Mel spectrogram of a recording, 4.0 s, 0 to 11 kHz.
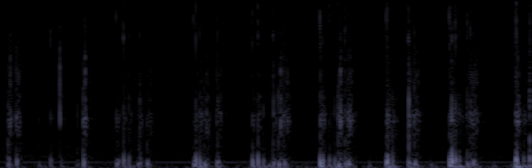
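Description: A blue plastic PS4 game case is held in both hands while fingernails tap and scratch across it. The result is a quick, irregular run of short, dry taps, each a soft low thump with a bright clicky edge that dies away almost at once, with faint scratching between them.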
